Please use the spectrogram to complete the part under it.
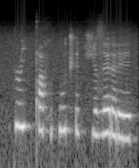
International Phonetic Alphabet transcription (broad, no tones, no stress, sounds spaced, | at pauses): k ɹ i k qʼ e h ɨ k u t͡ʃʼ e k ç ɐ z ɛ ɾ ɛ ɾ e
